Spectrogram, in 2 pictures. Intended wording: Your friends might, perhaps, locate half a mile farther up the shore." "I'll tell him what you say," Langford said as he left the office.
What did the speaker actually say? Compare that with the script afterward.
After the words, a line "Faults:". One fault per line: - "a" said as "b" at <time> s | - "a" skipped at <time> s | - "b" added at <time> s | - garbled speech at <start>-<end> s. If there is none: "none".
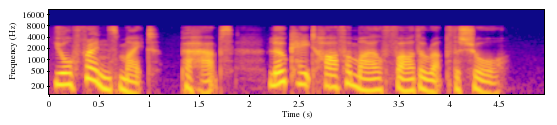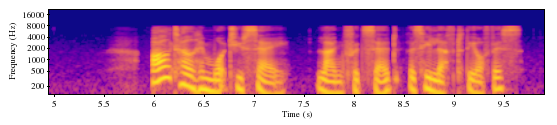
Your friends might, perhaps, locate half a mile farther up the shore." "I'll tell him what you say," Langford said as he left the office.
Faults:
none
